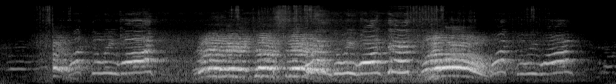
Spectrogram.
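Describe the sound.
Loud, sustained chanting from many voices at a climate protest, rising and falling in drawn-out phrases with brief pauses, a crowd shouting together for several seconds.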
